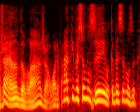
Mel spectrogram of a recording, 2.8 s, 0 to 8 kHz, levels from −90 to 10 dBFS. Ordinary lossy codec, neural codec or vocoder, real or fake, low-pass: none; codec, 16 kHz, 0.5 kbps, X-Codec, WavLM features, trained on Multilingual LibriSpeech; fake; 7.2 kHz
